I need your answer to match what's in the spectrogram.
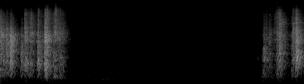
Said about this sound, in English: go ahead and just take a moment and tune in while I shuffle the cards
